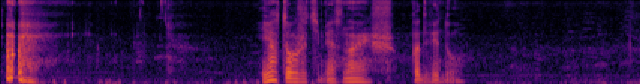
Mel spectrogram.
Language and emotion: Russian, sad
